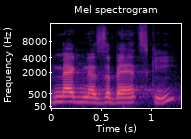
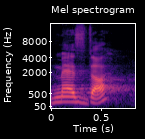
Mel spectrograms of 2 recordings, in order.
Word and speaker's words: Magda Szubanski: Some of you might even think my name is Mesda. I'll tell you he actually pronounce my name it's Magdalena Maria Theresa Szubanski but you can call me Megs.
